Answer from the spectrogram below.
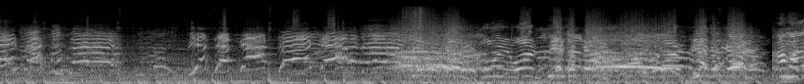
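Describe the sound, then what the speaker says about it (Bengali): Locals protesting after violence in Murshidabad raise an angry crowd chant for justice, many voices shouting together in loud, continuous waves with overlapping cries throughout. "উঠল উই ওয়ান্ট জাস্টিস স্লোগান"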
